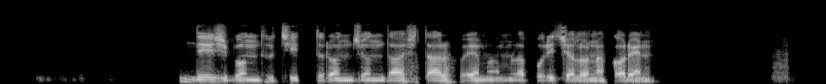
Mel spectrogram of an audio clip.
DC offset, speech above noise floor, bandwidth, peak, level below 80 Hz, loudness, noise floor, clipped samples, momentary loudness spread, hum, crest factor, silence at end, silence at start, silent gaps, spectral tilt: under 0.1%; 43 dB; 7 kHz; 0 dBFS; -50 dBFS; -17 LUFS; -60 dBFS; under 0.1%; 7 LU; none; 18 dB; 0.4 s; 1.8 s; 3.11-3.15 s, 6.64-7.68 s; -5.5 dB/octave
